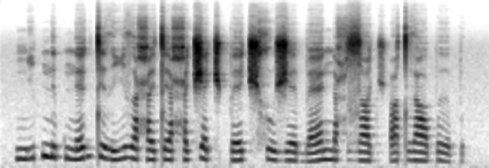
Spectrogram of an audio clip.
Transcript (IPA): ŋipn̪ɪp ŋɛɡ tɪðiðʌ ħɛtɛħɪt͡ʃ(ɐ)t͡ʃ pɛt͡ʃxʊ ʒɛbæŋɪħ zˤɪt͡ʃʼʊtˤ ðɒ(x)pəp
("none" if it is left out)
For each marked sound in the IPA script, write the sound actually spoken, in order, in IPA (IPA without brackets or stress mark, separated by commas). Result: æ, none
